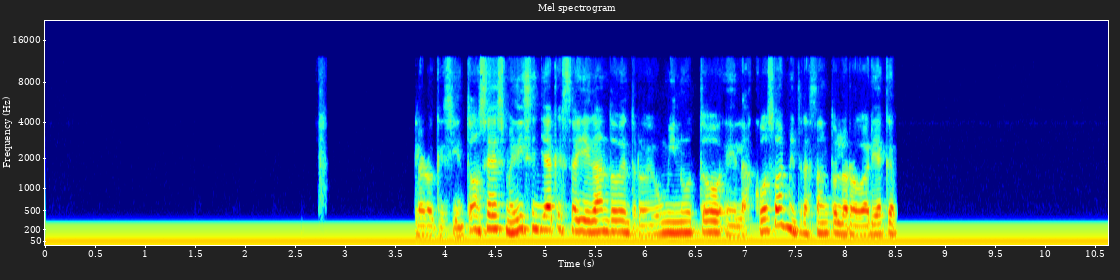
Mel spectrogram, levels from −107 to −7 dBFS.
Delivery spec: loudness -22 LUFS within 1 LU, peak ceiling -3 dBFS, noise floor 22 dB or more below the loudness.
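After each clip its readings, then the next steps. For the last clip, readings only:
hum 50 Hz; highest harmonic 250 Hz; hum level -38 dBFS; loudness -29.0 LUFS; peak level -13.0 dBFS; loudness target -22.0 LUFS
-> hum notches 50/100/150/200/250 Hz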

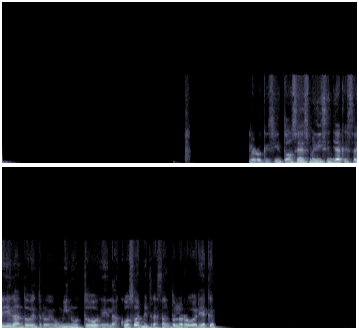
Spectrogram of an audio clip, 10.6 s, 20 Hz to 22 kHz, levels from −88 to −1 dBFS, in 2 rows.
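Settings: hum not found; loudness -29.5 LUFS; peak level -12.5 dBFS; loudness target -22.0 LUFS
-> trim +7.5 dB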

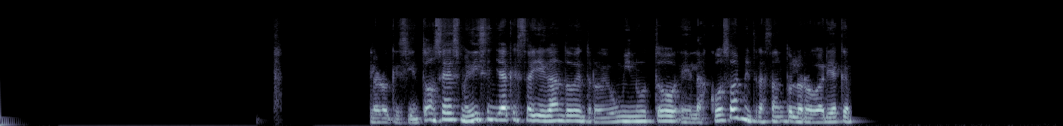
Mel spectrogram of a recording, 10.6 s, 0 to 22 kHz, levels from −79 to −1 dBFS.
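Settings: loudness -22.0 LUFS; peak level -5.0 dBFS; noise floor -80 dBFS

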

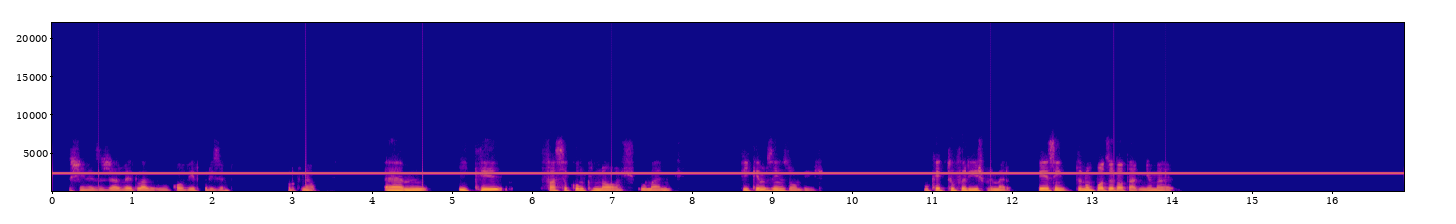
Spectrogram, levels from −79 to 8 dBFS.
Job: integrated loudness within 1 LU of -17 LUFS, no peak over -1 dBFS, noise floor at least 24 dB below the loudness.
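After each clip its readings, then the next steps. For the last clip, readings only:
dropouts 7; longest dropout 3.3 ms; steady tone 2.4 kHz; tone level -30 dBFS; loudness -24.0 LUFS; peak level -6.0 dBFS; loudness target -17.0 LUFS
-> interpolate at 0.58/3.17/4.63/6.99/11.73/13.27/13.92 s, 3.3 ms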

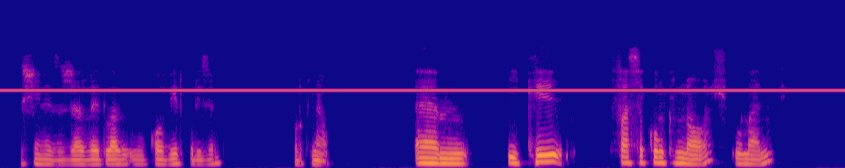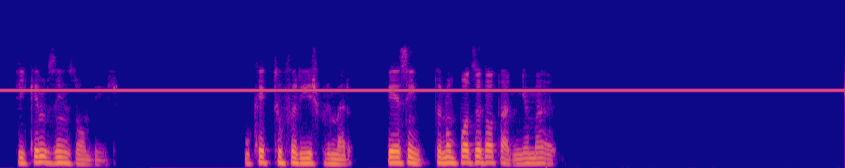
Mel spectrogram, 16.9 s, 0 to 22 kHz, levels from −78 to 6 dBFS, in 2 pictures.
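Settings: dropouts 0; steady tone 2.4 kHz; tone level -30 dBFS
-> band-stop 2.4 kHz, Q 30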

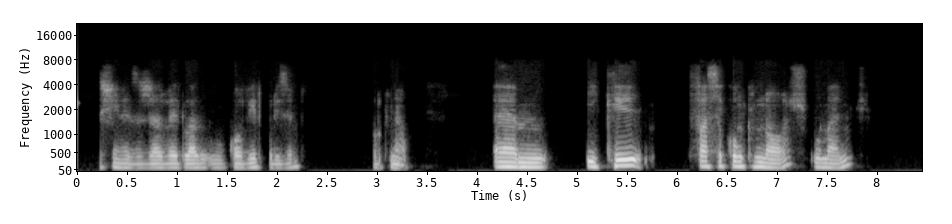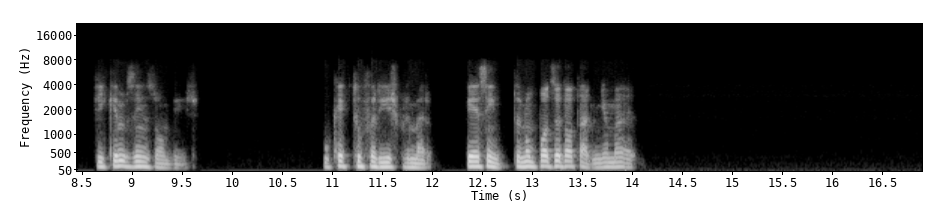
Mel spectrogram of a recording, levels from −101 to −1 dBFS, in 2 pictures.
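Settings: steady tone not found; loudness -23.5 LUFS; peak level -6.5 dBFS; loudness target -17.0 LUFS
-> trim +6.5 dB; peak limiter -1 dBFS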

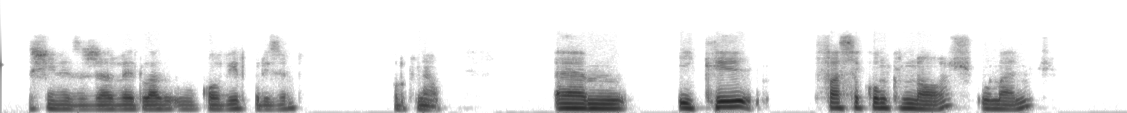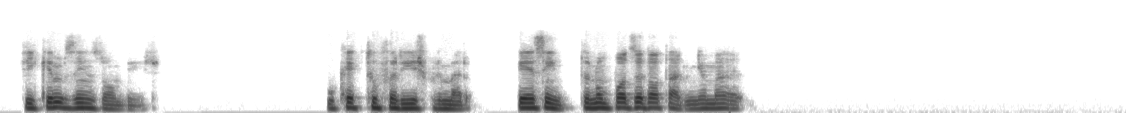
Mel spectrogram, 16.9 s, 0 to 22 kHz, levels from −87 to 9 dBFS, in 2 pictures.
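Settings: loudness -17.0 LUFS; peak level -1.0 dBFS; noise floor -77 dBFS

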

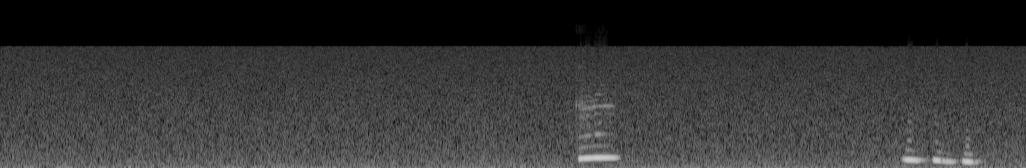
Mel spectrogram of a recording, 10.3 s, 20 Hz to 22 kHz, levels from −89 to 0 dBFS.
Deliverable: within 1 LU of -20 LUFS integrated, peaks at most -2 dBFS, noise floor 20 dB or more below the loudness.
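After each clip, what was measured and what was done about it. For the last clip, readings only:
clipped samples 0.6%; clipping level -19.5 dBFS; noise floor -47 dBFS; noise floor target -48 dBFS; loudness -28.0 LUFS; peak level -19.5 dBFS; loudness target -20.0 LUFS
-> clip repair -19.5 dBFS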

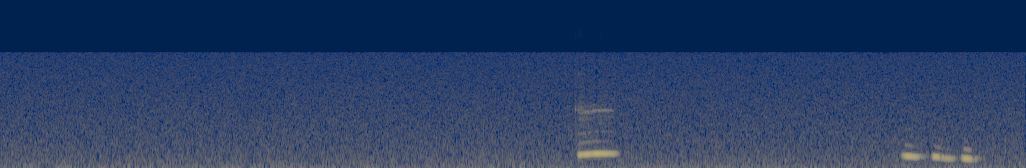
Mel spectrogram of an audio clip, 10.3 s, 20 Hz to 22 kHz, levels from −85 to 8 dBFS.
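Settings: clipped samples 0.0%; noise floor -47 dBFS; noise floor target -48 dBFS
-> noise print and reduce 6 dB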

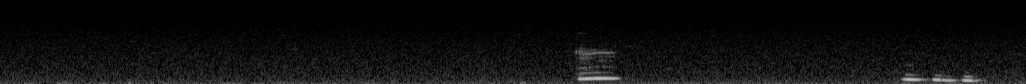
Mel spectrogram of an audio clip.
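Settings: noise floor -53 dBFS; loudness -27.5 LUFS; peak level -16.0 dBFS; loudness target -20.0 LUFS
-> trim +7.5 dB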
